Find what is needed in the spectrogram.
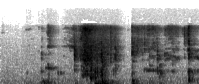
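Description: A plastic ruler scraping and sliding across drawing paper as it is repositioned, with the paper rustling. The scrape is loudest about a second in, and a shorter one follows near the end.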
